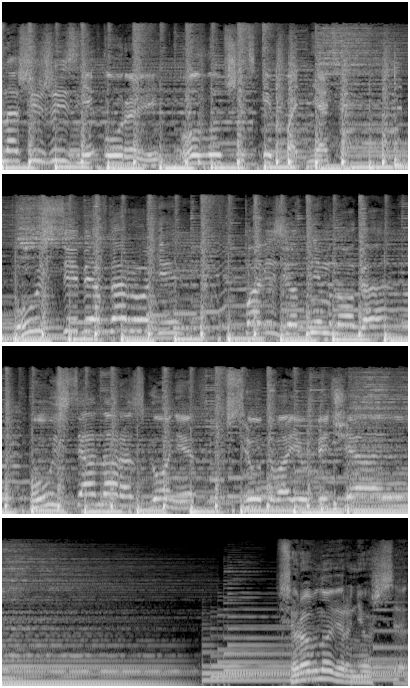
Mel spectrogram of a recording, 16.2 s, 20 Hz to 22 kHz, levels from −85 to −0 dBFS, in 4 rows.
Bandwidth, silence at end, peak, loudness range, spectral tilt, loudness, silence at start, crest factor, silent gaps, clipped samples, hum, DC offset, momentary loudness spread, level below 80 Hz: 13.5 kHz; 0 s; 0 dBFS; 7 LU; -5 dB/octave; -17 LUFS; 0 s; 16 dB; none; under 0.1%; none; under 0.1%; 9 LU; -22 dBFS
